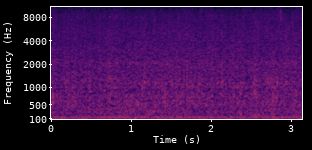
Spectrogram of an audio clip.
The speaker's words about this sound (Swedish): Vi föreställer oss att vi står utomhus. Vänder ansiktet upp mot himlen och låter de mjuka regndropparna möta ansiktets hud.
